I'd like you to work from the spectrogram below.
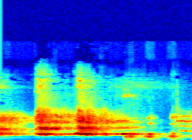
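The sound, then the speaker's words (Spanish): A small female dog barks at home: a couple of drawn-out, high-pitched yelps followed by a quick run of sharper yaps, fairly loud and with no one talking over them. “No, deja de la perrita, no, hay, eh, ya no estamos en un estudio, todos estamos en nuestra casa.”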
